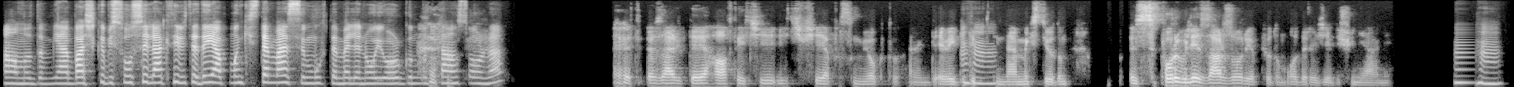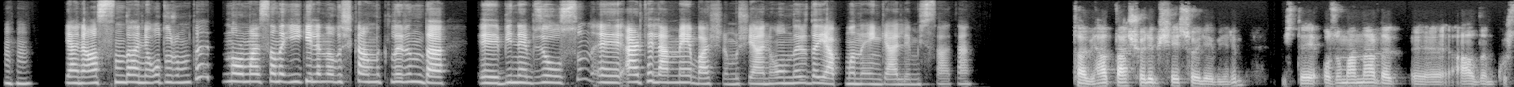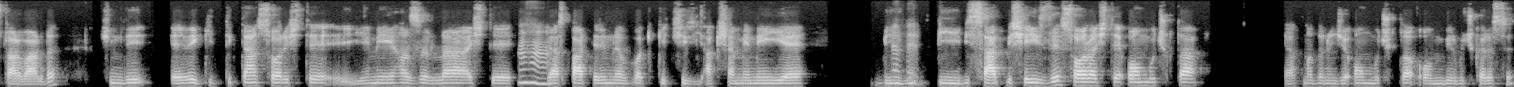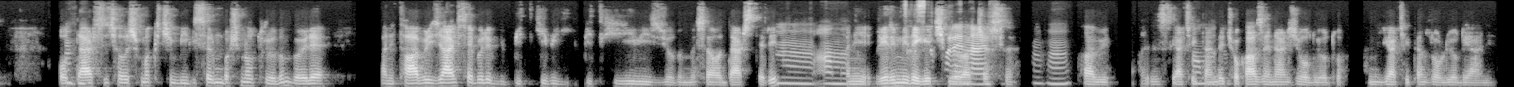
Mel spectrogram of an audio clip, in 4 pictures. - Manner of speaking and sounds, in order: chuckle; tapping; other noise; unintelligible speech
- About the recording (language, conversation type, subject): Turkish, podcast, İş ve özel hayat dengesini nasıl kuruyorsun, tavsiyen nedir?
